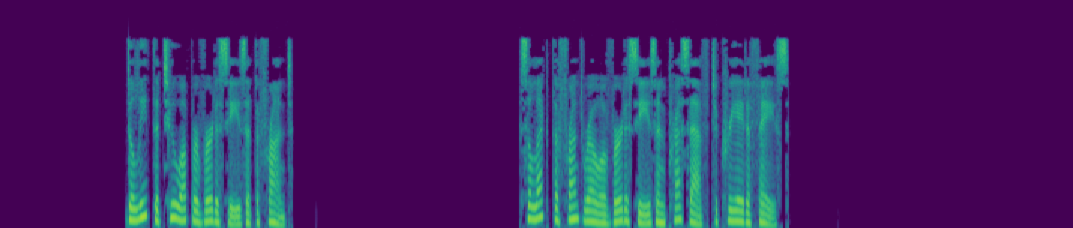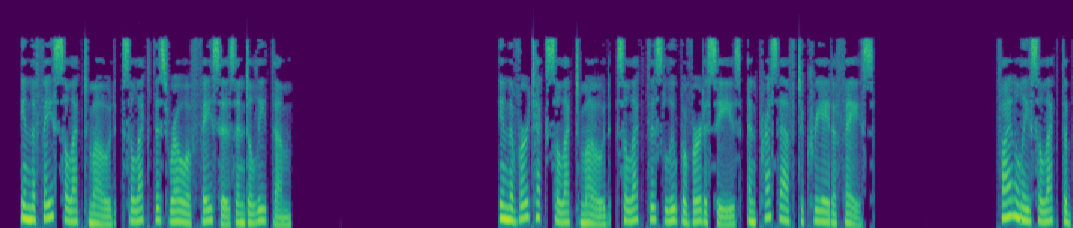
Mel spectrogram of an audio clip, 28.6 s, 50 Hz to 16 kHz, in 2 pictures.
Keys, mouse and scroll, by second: 0.0 scroll up 1, 0.3-1.3 middle drag, 1.3 click, 2.2 shift+click, 3.0 x, 4.9-5.3 scroll up 2, 5.4 shift+middle click, 5.9-7.1 scroll up 2, 7.3 alt+shift+click, 7.8-8.1 scroll down 5, 9.0 f, 10.7-13.5 shift+middle drag, 13.5 click, 14.0 alt+a, 14.7 alt+shift+click, 15.4 x, 20.7 click, 21.1 click, 21.9 alt+shift+click, 24.1 f, 26.6-28.3 middle drag, 28.3 alt+a.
